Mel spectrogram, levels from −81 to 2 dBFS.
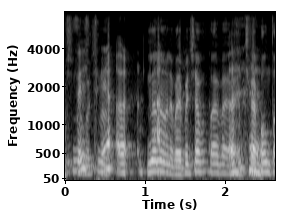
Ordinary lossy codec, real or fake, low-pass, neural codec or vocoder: none; real; 7.2 kHz; none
